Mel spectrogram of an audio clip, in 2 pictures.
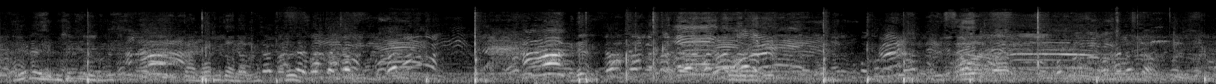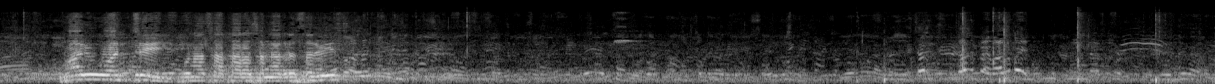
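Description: Men shout and call out loudly across an open court outdoors.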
